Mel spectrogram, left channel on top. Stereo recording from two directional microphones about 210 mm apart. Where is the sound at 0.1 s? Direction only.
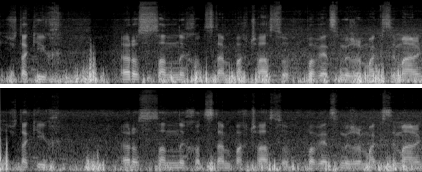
15° left (ahead or behind).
